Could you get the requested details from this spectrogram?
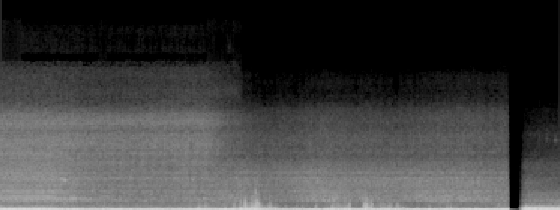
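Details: Toyota Supra after cooling system rebuild with new water pump, thermostat and coolant; engine warm at operating temperature, fans on, runs with a steady even low rumble and light blips, no knocks or squeals; normal healthy running.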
